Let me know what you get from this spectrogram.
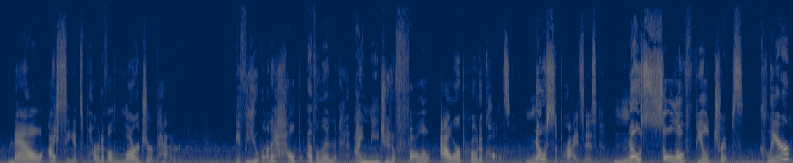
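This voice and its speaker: An actress playing a stern, by-the-book office boss, firm and authoritative in a scripted drama. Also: female voice, high voice, slight background noise. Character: stern, protocol-minded woman boss of an office. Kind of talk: scripted audio drama dialogue.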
